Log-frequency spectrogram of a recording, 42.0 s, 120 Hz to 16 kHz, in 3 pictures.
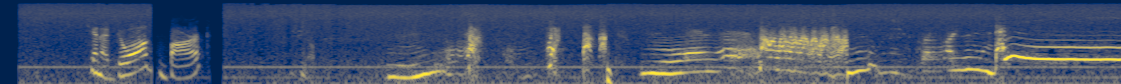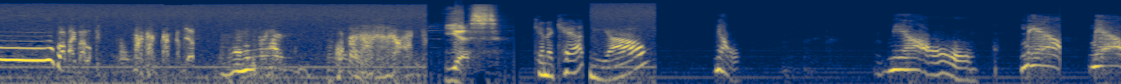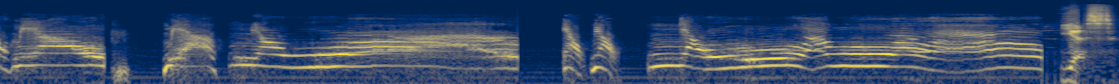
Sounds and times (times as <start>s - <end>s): Meow: 26.9s - 29.4s, 31.1s - 34.5s, 35.1s - 41.1s.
